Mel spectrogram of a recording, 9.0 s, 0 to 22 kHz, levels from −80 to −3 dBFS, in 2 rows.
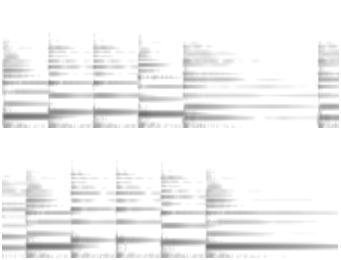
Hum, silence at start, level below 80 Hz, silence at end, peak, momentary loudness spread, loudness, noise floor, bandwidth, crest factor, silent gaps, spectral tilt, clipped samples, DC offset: none; 0 s; -72 dBFS; 0 s; -30 dBFS; 15 LU; -46 LUFS; -69 dBFS; 9.4 kHz; 16 dB; none; -4 dB/octave; under 0.1%; under 0.1%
